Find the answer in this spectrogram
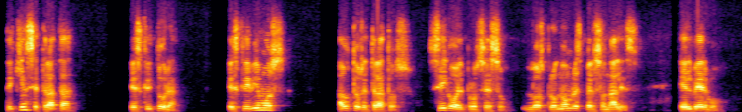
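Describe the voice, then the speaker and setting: A man reads curriculum headings aloud in a steady, measured way. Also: mid-range voice, lo-fi sound. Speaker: presenter. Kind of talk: reading a curriculum list aloud.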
